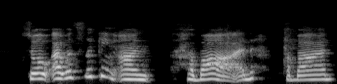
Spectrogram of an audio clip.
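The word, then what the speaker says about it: Chabad: So So I was looking on Habad. Habad. Chabbad. Habad. I think it's habad because the ch Yeah, habad.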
